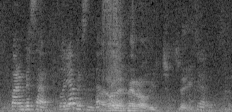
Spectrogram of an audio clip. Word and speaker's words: Ejberowicz: Aaron Esperovich, sí. La J polaca se pronuncia ahí y la CZ final CH.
